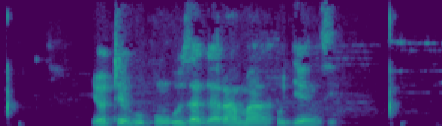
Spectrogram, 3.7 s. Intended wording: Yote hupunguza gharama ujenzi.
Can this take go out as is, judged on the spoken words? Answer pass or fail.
pass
